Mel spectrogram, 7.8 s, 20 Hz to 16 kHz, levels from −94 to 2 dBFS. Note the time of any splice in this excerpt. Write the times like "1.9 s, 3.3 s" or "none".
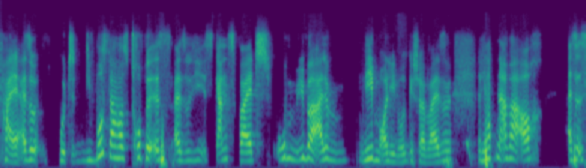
4.8 s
